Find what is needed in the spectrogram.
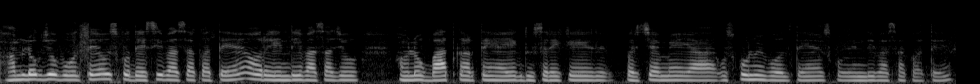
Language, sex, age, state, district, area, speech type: Hindi, female, 30-45, Uttar Pradesh, Varanasi, rural, spontaneous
